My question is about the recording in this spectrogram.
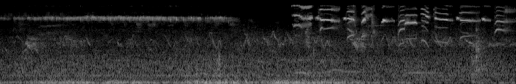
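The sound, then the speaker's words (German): A hummingbird, the world's smallest bird at 63 millimetres from beak to tail tip, calls in rapid bursts of very high, thin, squeaky chirps, following a steady high-pitched insect-like buzz, over a soft low rumbling background. “Ein Kolibri, oder? Richtig.”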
